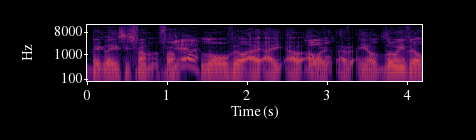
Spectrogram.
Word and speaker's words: Louisville: saying Louisville and now I've been corrected it's Louisville it's I always say you say it the way the locals say it so same I always grew up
